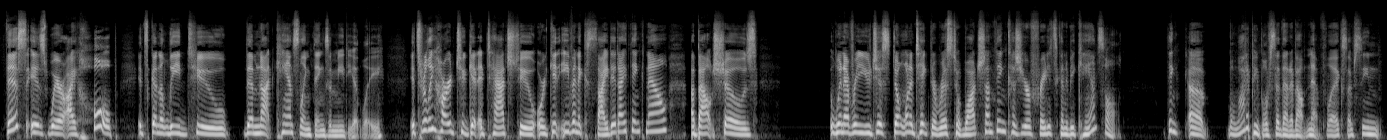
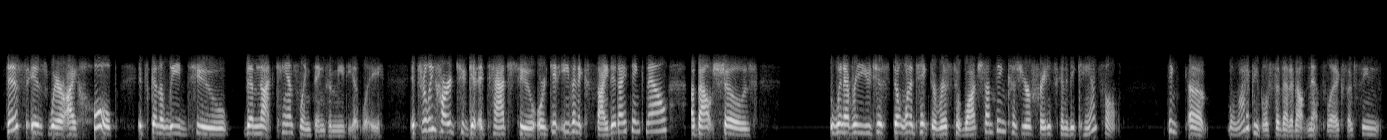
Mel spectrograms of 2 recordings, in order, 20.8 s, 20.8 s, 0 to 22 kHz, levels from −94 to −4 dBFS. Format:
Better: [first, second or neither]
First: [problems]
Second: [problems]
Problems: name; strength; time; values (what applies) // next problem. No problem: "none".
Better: first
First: none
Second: phone-call audio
